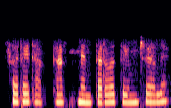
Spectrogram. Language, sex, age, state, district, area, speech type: Telugu, female, 18-30, Telangana, Adilabad, rural, conversation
